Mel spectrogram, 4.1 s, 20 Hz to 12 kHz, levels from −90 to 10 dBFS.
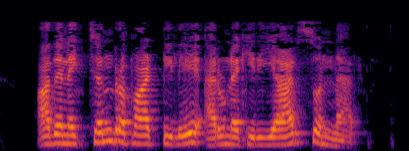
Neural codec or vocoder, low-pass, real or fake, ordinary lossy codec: none; 7.2 kHz; real; MP3, 32 kbps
